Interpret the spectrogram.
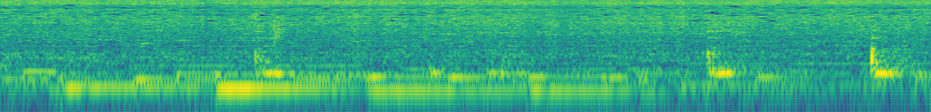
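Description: Ground spice paste sizzling in hot oil in an aluminium kadai, stirred with a metal spatula. The spatula scrapes and knocks against the pan a few times.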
